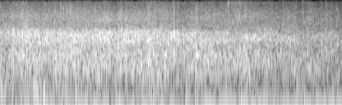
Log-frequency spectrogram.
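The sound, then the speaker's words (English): An audience claps for themselves steadily, a dense wash of many hands at a fairly even loudness throughout, with no voices heard. “Clap for yourself.”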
